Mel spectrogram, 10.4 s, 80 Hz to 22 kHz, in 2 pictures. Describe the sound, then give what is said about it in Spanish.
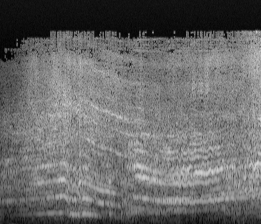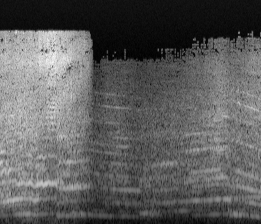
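A Ferrari Formula 1 car engine revs with a loud, high, buzzing whine whose pitch climbs in bands. It cuts off abruptly partway through, then builds again at a lower, steadier level. “Vaya motoraco que ha hecho Ferrari.”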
